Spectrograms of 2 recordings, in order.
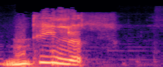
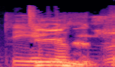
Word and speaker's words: Tinus: Tinus. – Kin. – Yeah, like phonetically, I would spell it T-E-E-N-U-S. – Okay, Kins. – Tinus, right.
